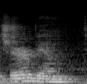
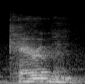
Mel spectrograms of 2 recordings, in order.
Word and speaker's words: cherubim: A lot of people pronounce the cherubim cherubim, but it's actually chair, like C-H-A-I-R.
